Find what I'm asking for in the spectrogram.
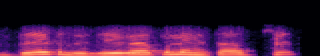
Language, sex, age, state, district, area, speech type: Urdu, female, 30-45, Delhi, New Delhi, urban, conversation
